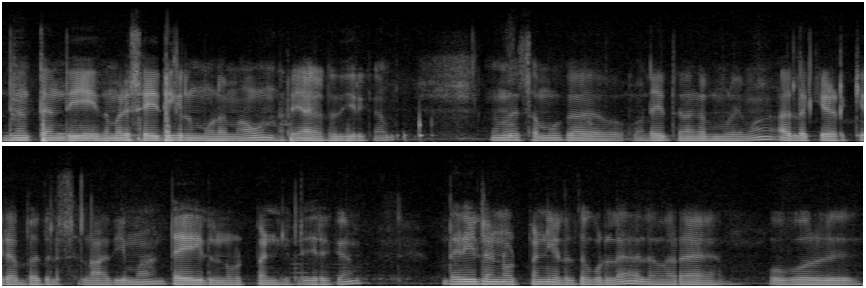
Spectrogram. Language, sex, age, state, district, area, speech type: Tamil, male, 30-45, Tamil Nadu, Mayiladuthurai, urban, spontaneous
